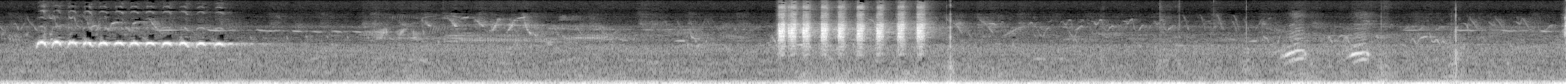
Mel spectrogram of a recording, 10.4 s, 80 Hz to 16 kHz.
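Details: Yellow-breasted chat singing at Osborn Metropark, Huron, Ohio, on the morning of May 23, 2023: a steady whistled note, then a loud harsh rattling burst and a couple of short rising notes, over a constant low rumble.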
